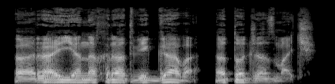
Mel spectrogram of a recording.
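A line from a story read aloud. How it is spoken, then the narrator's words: Hoarse lizard voice. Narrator (Russian): Хриплым голосом произнес ящер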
